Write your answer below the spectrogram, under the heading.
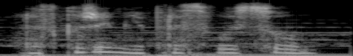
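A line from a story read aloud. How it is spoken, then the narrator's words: Trembling request. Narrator (Russian): Дрожащим голосом она попросила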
